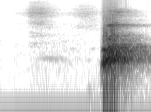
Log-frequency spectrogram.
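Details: Aspin, a Filipino native dog, at bath time: one sharp, loud bark after near silence, bright and short, fading over about a third of a second.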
